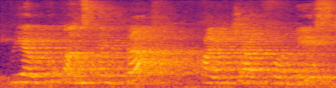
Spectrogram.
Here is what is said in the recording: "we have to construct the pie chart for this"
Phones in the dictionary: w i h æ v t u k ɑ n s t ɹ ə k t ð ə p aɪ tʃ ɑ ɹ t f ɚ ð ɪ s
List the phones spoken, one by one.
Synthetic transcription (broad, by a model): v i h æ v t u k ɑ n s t ə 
